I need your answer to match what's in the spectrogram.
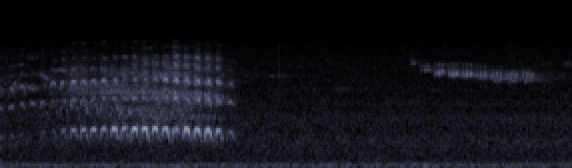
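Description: Wilson's snipe: a hollow, fast-pulsing series of about ten notes a second that swells for two seconds, then fades. A thin high whistle follows later.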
